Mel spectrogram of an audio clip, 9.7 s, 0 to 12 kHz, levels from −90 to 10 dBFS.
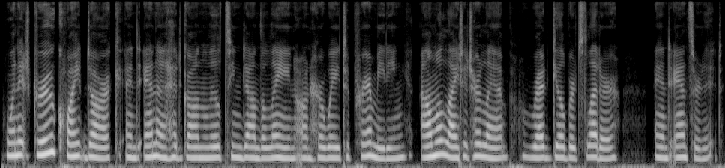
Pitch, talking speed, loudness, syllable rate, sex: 220 Hz, 175 wpm, -15 LUFS, 4.4 syllables/s, female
